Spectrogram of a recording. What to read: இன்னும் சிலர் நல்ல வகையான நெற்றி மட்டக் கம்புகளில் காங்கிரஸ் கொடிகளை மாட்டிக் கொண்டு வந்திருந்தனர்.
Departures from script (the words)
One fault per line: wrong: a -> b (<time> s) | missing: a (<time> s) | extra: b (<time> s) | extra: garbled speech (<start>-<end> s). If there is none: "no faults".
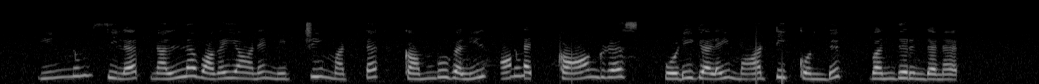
extra: garbled speech (5.0-5.5 s)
